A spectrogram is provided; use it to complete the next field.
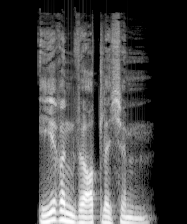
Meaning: strong dative masculine/neuter singular of ehrenwörtlich
- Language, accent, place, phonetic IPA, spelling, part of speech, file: German, Germany, Berlin, [ˈeːʁənˌvœʁtlɪçm̩], ehrenwörtlichem, adjective, De-ehrenwörtlichem.ogg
